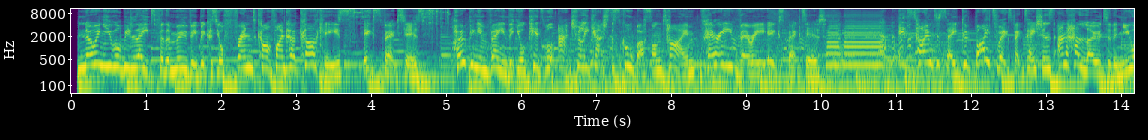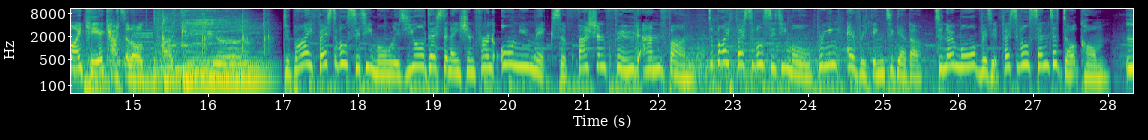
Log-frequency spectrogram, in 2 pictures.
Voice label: Commercial Voiceover

